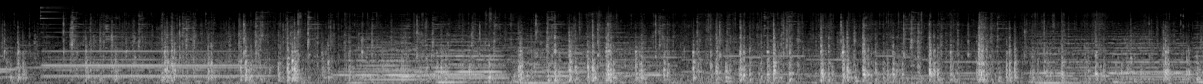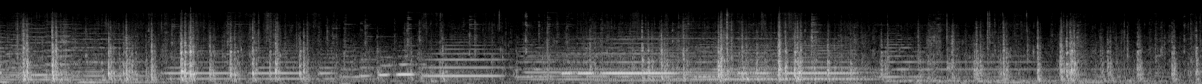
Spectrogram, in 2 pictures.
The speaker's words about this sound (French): Le char s'ébranla, les roues mal graissées crièrent, et la voûte du porche résonna sous le piétinement lourd de l'attelage.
